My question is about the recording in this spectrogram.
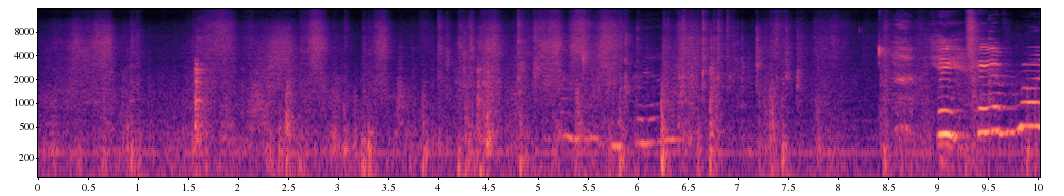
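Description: A girl's voice in high, drawn-out notes gliding upward, loudest near the end. Before that there are scattered clicks and knocks over a faint steady hum.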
